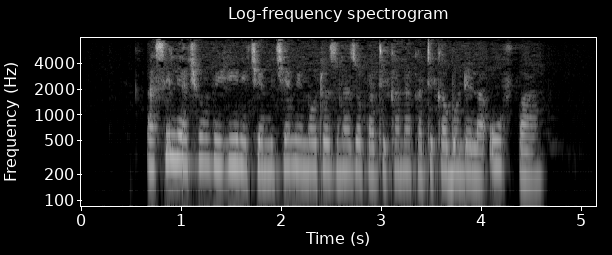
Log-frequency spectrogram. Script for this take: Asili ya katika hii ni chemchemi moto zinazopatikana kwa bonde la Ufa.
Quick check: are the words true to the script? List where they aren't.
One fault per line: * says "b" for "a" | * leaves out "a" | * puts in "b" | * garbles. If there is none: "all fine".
* says "chumvi" for "katika"
* says "katika" for "kwa"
